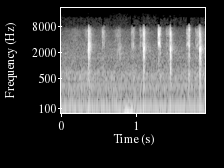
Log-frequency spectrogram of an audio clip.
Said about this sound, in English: Are you really cutting your hair right now? I'm just cutting off my split ends. Shut up. Why did you have to say that out loud? Because they'll hear the scissors noise.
